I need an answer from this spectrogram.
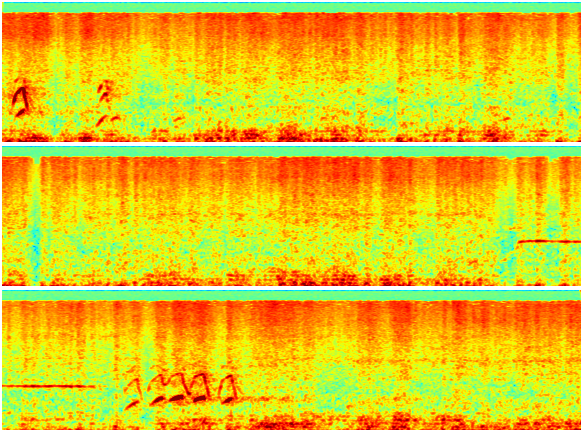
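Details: Coyotes calling at a distance: a few high, sliding yips at the start, then one long, steady howl held for over a second, followed by a quick burst of wavering yips, all set over a constant low rumble.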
